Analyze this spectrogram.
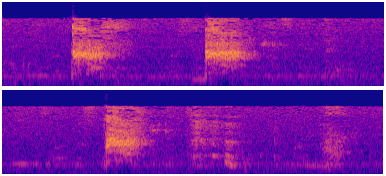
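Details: Dog barking: three loud, harsh barks, the first two a second apart and the third after a two-second gap, followed by softer, shorter yaps near the end.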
